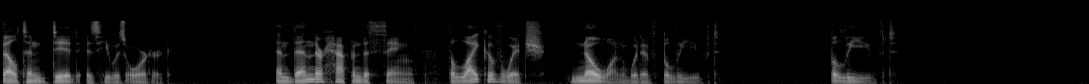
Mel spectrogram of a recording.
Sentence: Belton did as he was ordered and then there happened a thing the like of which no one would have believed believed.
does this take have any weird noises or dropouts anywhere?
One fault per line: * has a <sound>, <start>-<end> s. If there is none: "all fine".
all fine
